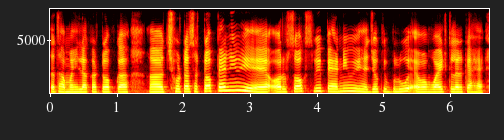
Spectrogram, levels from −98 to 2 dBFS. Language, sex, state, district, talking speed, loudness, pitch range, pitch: Hindi, female, Jharkhand, Palamu, 230 wpm, -14 LUFS, 220-260 Hz, 225 Hz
